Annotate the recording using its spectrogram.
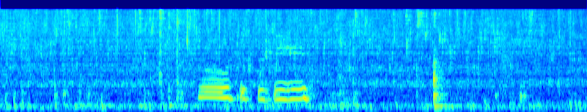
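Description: Food sizzling as it fries in a metal pan over a wood fire, a steady hiss, with a single sharp knock about three seconds in.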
